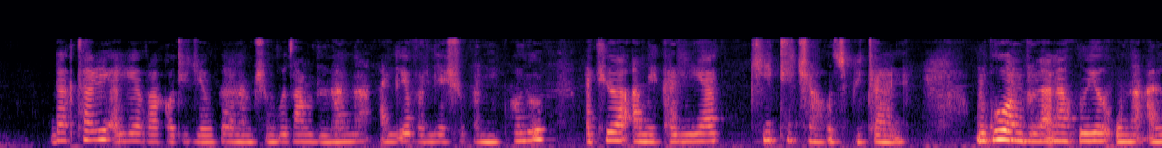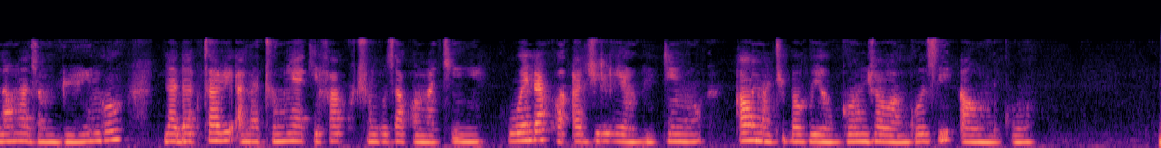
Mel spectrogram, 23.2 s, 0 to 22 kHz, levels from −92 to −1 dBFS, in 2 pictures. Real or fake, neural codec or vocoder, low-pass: fake; codec, 44.1 kHz, 3.4 kbps, Pupu-Codec; 7.2 kHz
